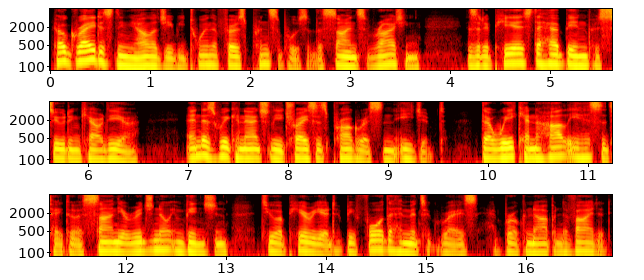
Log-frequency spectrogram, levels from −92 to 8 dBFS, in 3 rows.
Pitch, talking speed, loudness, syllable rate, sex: 110 Hz, 195 wpm, -23 LUFS, 5.9 syllables/s, male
